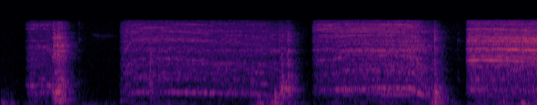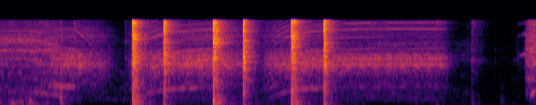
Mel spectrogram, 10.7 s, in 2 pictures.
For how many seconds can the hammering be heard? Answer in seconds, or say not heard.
2 s.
